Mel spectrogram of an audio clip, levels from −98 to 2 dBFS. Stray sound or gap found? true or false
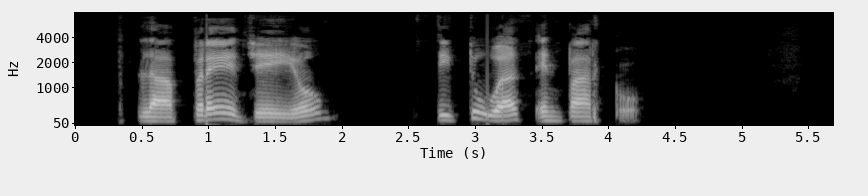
false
